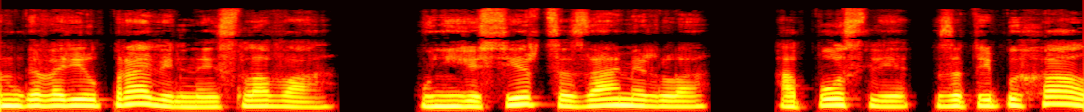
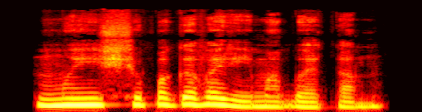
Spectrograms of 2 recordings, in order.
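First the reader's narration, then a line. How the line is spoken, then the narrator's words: Intimate whisper. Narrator (Russian): прошептала Ольга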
